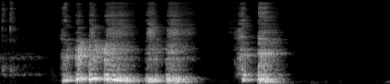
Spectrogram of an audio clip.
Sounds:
Cough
